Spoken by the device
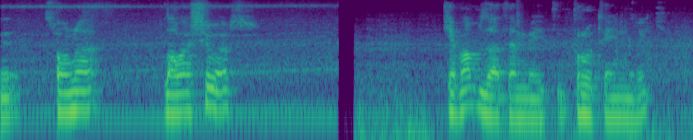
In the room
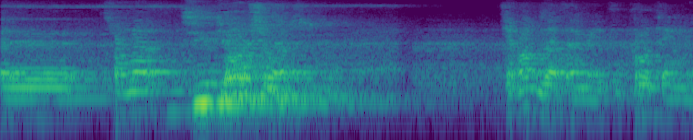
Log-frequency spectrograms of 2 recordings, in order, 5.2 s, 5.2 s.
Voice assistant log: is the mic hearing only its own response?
No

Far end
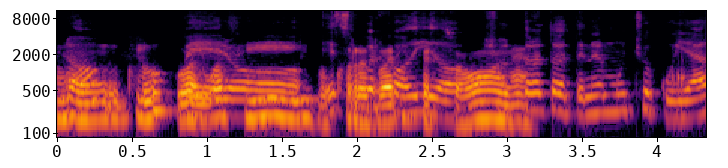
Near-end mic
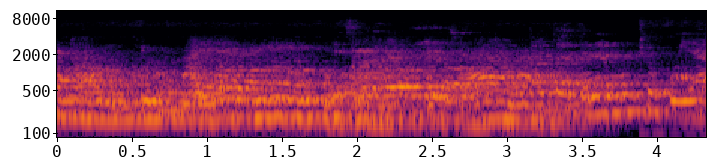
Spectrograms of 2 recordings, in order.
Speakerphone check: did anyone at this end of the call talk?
No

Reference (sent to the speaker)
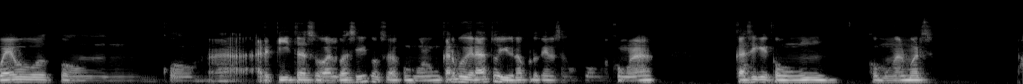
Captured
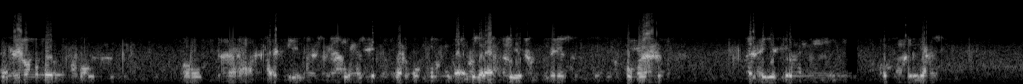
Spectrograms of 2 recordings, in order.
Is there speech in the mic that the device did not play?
No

